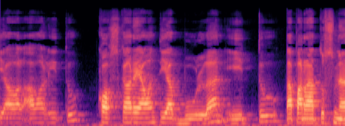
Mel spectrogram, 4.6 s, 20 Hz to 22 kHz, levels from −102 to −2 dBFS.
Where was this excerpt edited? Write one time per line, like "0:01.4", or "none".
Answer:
0:01.2
0:03.7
